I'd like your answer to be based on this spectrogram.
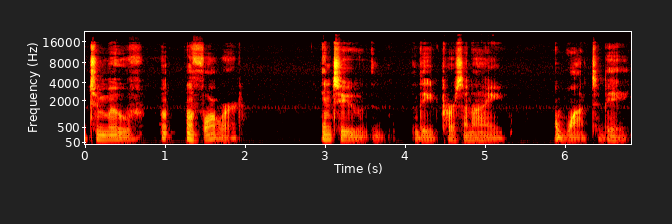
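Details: Person who stutters, presenting on acceptance and commitment therapy (ACT) for stuttering; stuttering.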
